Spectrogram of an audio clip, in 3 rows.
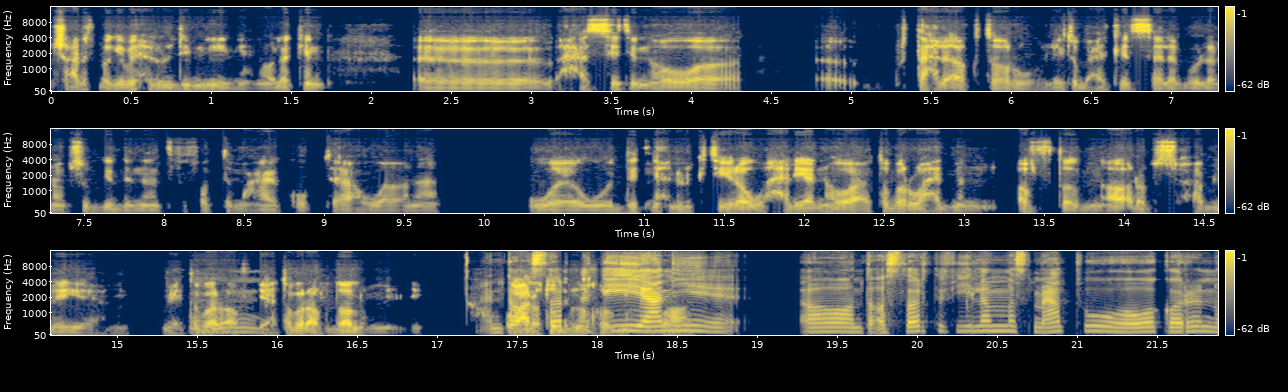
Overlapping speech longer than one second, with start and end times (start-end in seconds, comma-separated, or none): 17.4-18.6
